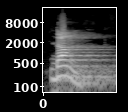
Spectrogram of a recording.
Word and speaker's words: dumb: Then about B, B sound, dumb. Here B is B sound is absent, silent here.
